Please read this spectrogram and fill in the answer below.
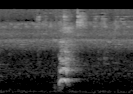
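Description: A dog barks once, a short yip about a second in.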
